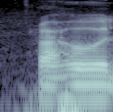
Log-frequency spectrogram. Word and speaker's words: Rahul: Rahul is correct pronunciation.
